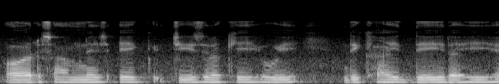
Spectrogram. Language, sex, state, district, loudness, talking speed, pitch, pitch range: Hindi, male, Gujarat, Valsad, -16 LUFS, 120 wpm, 110 Hz, 105-110 Hz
